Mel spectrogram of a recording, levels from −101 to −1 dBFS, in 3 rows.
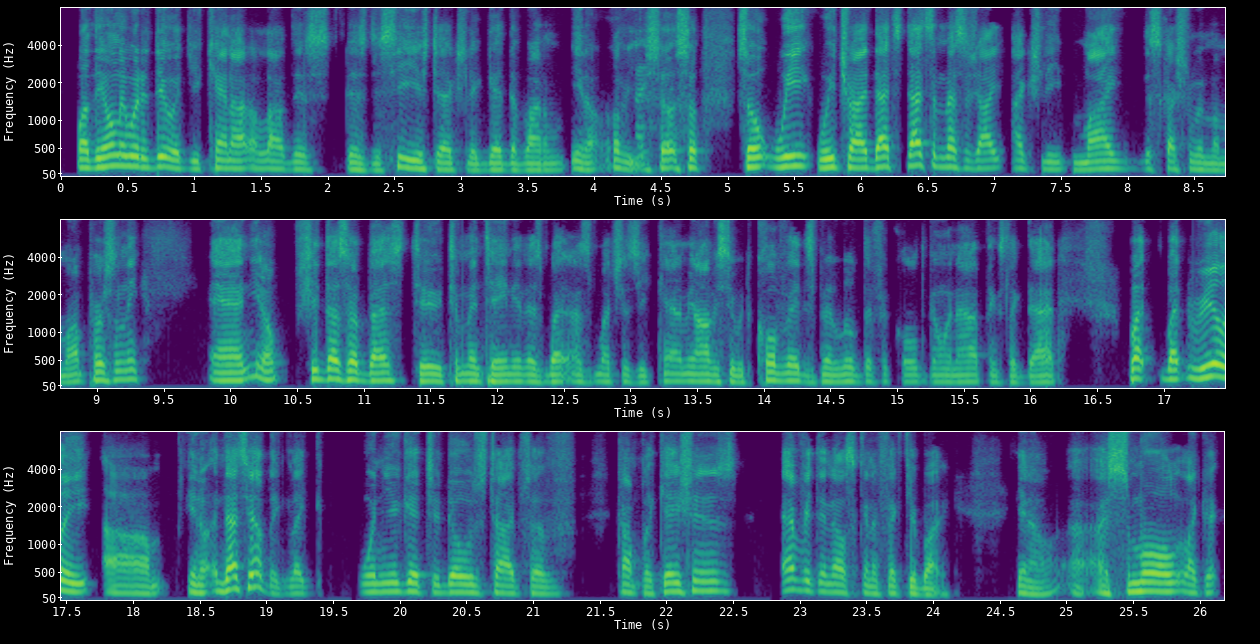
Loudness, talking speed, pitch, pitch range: -26 LUFS, 240 wpm, 135 Hz, 120-155 Hz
